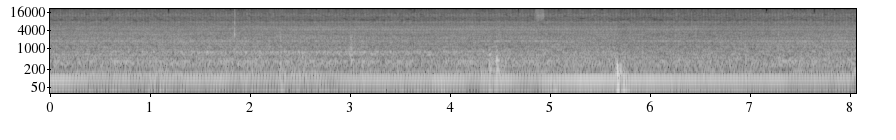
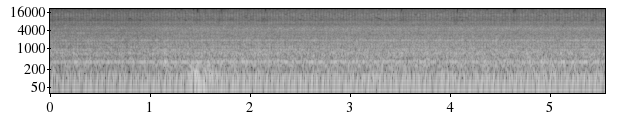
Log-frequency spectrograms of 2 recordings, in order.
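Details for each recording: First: 2017 Hyundai Santa Fe Sport 2.4 with P0301 cylinder 1 misfire and suspected oil consumption, started after repair with codes cleared: steady even hum, constant low drone, no stumble or miss; normal idle. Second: 2017 Hyundai Santa Fe Sport 2.4 at idle with P0301: uneven idle with irregular stumble every few beats over steady hum; cylinder 1 misfire, oil-fouled number one plug, simple coil suspected.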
